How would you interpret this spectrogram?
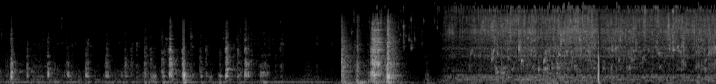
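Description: A gritty grain rides on the sound throughout, with nothing above 19.6 kHz, the plainly audible coarse quantisation of likely Bluetooth SBC compression, consistent with roughly 96 kbps. From 0.10 s to 7.05 s, regular ticks repeat every 0.248 s, about thirty in all: periodic USB or driver dropouts, each skipping around 2 ms of audio.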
